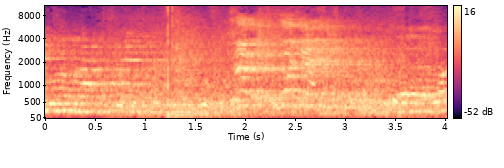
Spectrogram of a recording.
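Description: A judoka is thrown and thuds onto a judo mat.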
